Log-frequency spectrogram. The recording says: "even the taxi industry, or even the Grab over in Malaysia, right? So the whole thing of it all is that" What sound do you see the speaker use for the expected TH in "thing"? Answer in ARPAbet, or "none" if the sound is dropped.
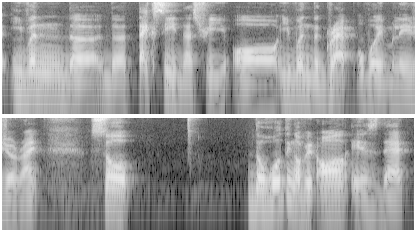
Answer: T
